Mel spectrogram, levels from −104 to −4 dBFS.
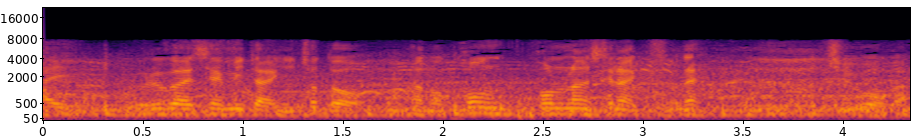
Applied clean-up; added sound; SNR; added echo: none; none; none; none.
